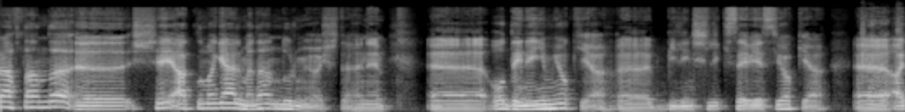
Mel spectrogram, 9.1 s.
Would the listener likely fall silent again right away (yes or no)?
yes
